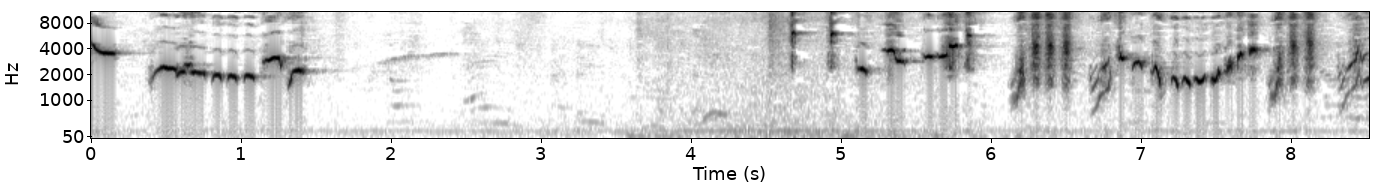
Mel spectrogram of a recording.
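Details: Forest-style song of a young white-rumped shama, played for voice training: bright falling whistled notes, a pause, then a rush of sharp chips and a rising and falling warbled phrase, over a low steady hum.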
